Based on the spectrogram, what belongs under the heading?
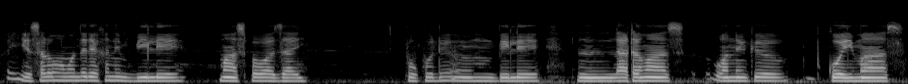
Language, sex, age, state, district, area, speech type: Bengali, male, 30-45, West Bengal, Birbhum, urban, spontaneous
